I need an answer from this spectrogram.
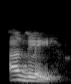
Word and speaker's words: ugly: and longer for example when i say the word ugly ugly ah uh one of the syllables sounds longer and louder can you guess which one it is ah ah this is it the first syllable you get that the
